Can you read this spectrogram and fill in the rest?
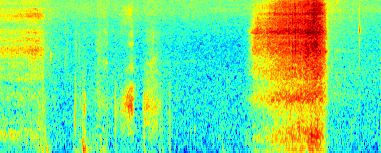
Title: More sneezing and noseblowing (Male)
